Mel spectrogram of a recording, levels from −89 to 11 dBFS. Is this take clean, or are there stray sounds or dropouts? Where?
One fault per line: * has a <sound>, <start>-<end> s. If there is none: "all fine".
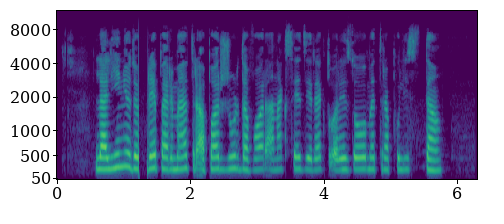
* has a dropout, 1.2-1.4 s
